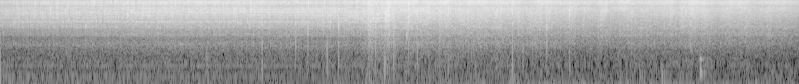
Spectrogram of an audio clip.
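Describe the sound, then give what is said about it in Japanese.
Bacon and chirimen jako frying in olive oil in a frying pan give a loud, continuous sizzle and hiss, steady throughout with a few scattered small pops and crackles. “フライパンにオリーブオイルを入れてベーコンとちりめんじゃこを加えたら火にかけます。ベーコンとじゃこがカリカリになるまでじっくりと炒めてください。”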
